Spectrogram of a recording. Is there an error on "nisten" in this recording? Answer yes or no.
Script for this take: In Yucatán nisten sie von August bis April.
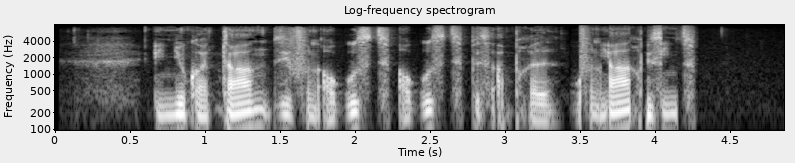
yes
